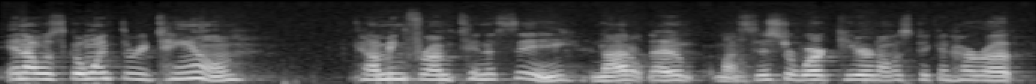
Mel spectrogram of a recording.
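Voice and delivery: ordinary delivery, nothing marked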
